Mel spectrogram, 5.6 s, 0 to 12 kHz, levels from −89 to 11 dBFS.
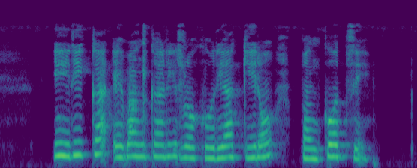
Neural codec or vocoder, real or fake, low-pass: codec, 16 kHz, 8 kbps, FreqCodec, smaller model; fake; 7.2 kHz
